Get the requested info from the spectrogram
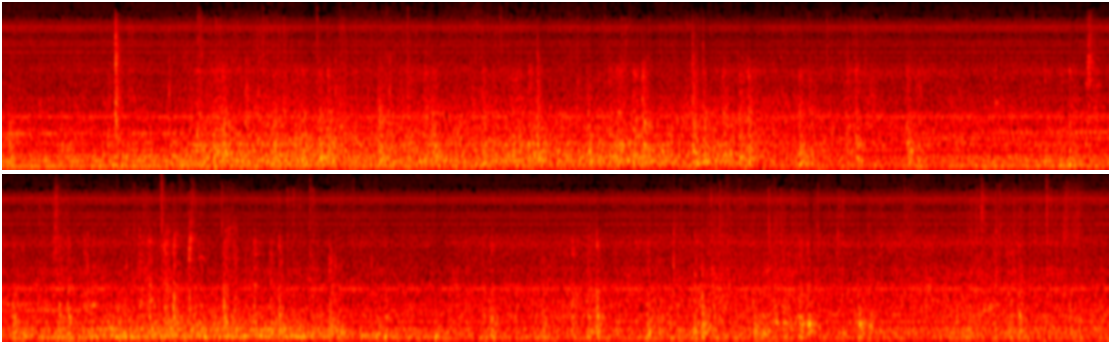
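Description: Running noise inside a tilting electric express train at speed: a steady rumble of wheels on rail and car body, with scattered sharp clicks.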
